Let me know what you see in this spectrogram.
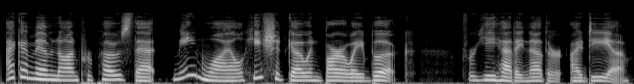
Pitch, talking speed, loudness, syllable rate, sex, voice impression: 200 Hz, 150 wpm, -17 LUFS, 4.8 syllables/s, female, very feminine, slightly young, very thin, tensed, slightly powerful, bright, slightly soft, clear, very cute, intellectual, very refreshing, very sincere, calm, friendly, very reassuring, slightly unique, slightly elegant, wild, sweet, slightly lively, kind, sharp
